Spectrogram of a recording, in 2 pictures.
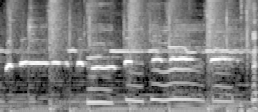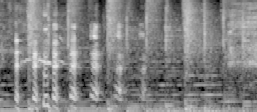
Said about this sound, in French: Tout le monde, on siffle.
